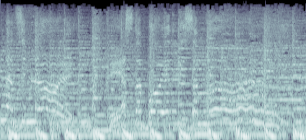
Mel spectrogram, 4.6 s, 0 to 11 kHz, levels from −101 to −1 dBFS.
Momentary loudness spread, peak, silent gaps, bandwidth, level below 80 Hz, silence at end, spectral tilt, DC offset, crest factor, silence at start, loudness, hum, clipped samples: 2 LU; 0 dBFS; none; 10 kHz; -18 dBFS; 0 s; -4 dB/octave; under 0.1%; 10 dB; 0 s; -11 LUFS; none; under 0.1%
